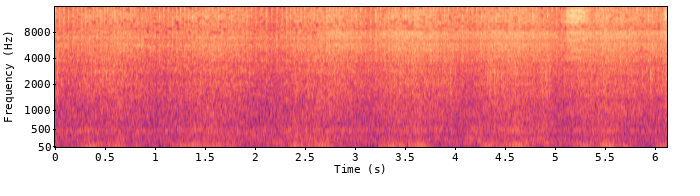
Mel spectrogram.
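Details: Engine with code P0400: low, uneven idle still swelling and sagging about once a second; the brake booster line was plugged with no change.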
